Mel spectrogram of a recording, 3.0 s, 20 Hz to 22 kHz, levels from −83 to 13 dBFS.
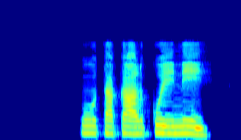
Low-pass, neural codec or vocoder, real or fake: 7.2 kHz; none; real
